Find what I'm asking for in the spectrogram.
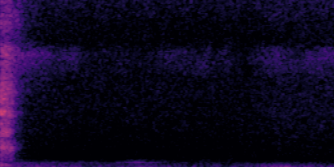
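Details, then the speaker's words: Adult on a strict keto diet, first week, notes own loud stomach growling from hunger: a low, rumbling gurgle, ordinary hunger-related borborygmi. "you hear that that was my stomach growling it was so loud I need to eat"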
